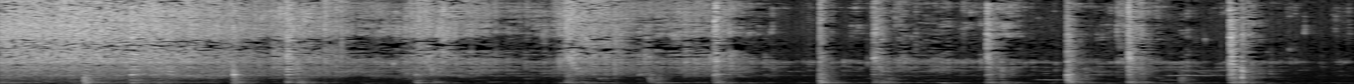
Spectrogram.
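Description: Freshly added ground masala paste sizzling in hot oil in a steel kadai, the sizzle dying away over the first few seconds. A slotted metal spatula then stirs it, scraping and knocking against the pan about twice a second in the second half.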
